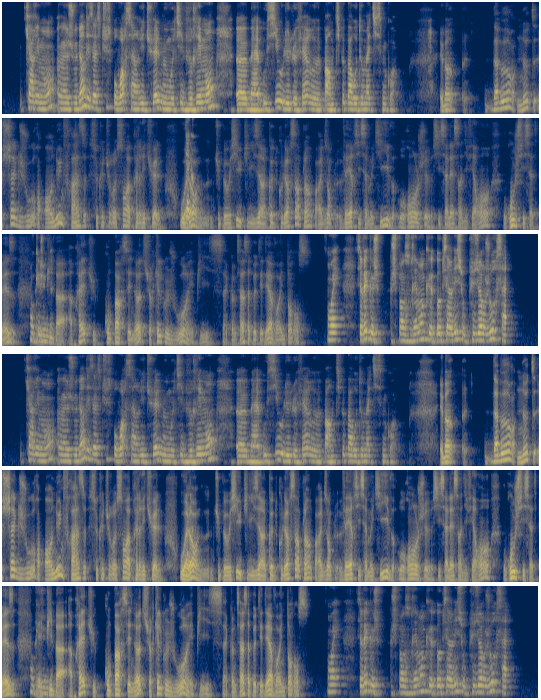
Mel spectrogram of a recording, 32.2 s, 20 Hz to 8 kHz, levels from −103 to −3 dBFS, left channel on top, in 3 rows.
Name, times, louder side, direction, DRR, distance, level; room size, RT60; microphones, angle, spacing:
voice 1, 0.5-7.9 8.5-8.6 14.4-14.5 22.0-22.5 28.0-31.6, left 5 dB, 60° left, 0.4 m, -31 dB
voice 2, 8.3-9.3 9.6-27.6, right 6 dB, 70° right, 0.4 m, -33 dB
6.3 x 4.3 x 3.6 m
head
